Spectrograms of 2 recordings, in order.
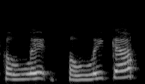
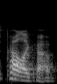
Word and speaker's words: Pelica: And so, and is it Palika? It's Pelica, but yeah. Pelica, I put the accent on the wrong syllable.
